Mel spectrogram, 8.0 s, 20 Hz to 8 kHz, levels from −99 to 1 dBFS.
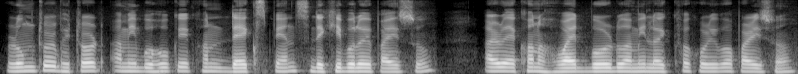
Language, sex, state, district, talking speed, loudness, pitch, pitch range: Assamese, male, Assam, Sonitpur, 135 wpm, -19 LUFS, 145 Hz, 140-155 Hz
